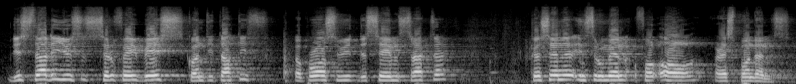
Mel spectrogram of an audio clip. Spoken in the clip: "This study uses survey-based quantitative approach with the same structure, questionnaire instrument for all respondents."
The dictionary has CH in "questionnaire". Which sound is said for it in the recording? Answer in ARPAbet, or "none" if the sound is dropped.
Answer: none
